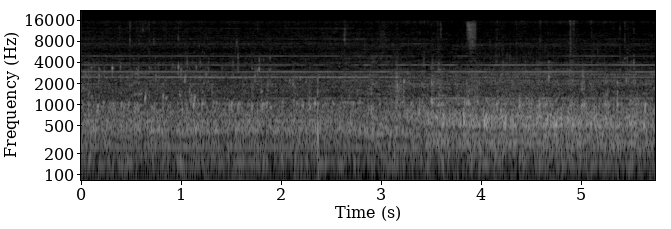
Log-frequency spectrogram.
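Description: Beef curry simmering in its pot, the gravy bubbling with a steady dense crackle.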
